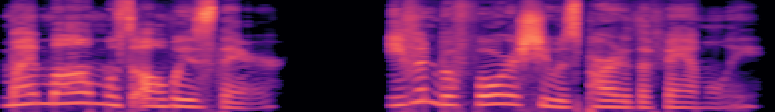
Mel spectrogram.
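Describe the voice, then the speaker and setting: Storybook teen heroine, played by a woman: girl, high voice, headstrong, curious, candid and pressing, close dry sound. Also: lively intonation, normal speed, a little mellow, dry recording. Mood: candid, earnest. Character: earnest, headstrong teenage girl, curious and persistent. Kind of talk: audiobook character dialogue.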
